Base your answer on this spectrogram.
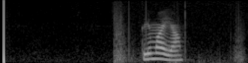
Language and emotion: Russian, neutral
